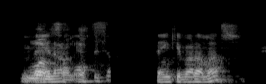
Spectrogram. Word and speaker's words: Walsall: He works at, I'm not sure how to say it, Walsall? Walsall, yes.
